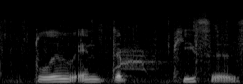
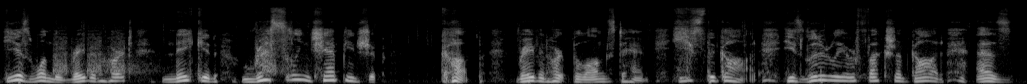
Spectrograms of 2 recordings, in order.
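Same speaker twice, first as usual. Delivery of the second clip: higher, loud heraldic announcement; grand proclamation; 3 semitones higher, 4 dB louder than usual. Acted. Player proclaims Baron's new decree crowning Boss Pigman, grandly declaimed.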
